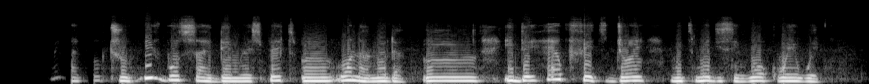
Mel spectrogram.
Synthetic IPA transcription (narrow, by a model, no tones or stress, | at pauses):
kmekaɪtɔk̚tʰɹuifboθsaɪddɛ̃nɹɛspɛk̚t̩wɔ̃nanɔda | idehɛlpfetd͡ʒɔ̃ɪ̃n | widmɛdisĩnwɔkwewe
